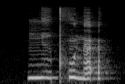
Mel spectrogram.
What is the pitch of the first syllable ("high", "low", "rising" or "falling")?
high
